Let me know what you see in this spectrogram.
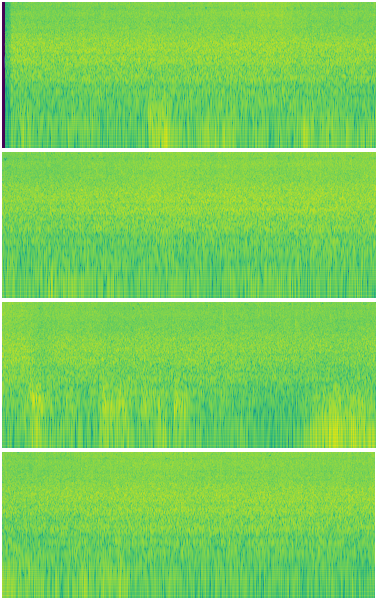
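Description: Heavy tropical rain falling hard and steadily. A few low rumbles, likely thunder, swell up near the middle.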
